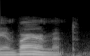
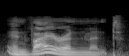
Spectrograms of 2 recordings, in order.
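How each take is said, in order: First: The middle N is pronounced lightly and subtly. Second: The middle N is pronounced fully and strongly. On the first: The speaker calls it right. "somehow that N gets slipped in there in some way" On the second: The speaker calls it wrong. "to overdo it, environment would sound extremely odd also"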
